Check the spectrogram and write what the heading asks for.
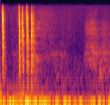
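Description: Handling noise: a sharp tap at the start and a quick run of clicks about half a second in, over a steady low rumble of wind on the microphone.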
